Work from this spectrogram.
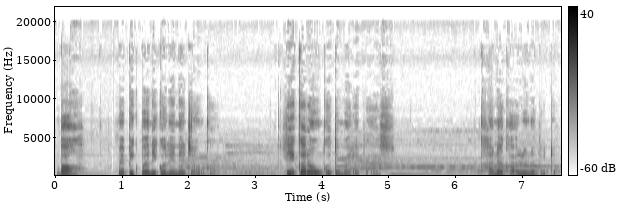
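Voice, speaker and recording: Mellow-voiced woman dramatizing a story. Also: on the low side, flat delivery, unhurried, creaky, pauses often. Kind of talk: dramatized audio story narration. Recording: music behind the voice.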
